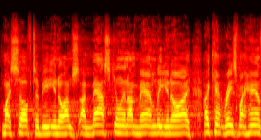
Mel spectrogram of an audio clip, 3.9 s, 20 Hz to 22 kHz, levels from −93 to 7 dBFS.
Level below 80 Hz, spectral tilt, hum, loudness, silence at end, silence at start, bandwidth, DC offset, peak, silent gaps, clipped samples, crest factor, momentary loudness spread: -78 dBFS; -4.5 dB/octave; none; -20 LUFS; 0 s; 0.05 s; 14 kHz; under 0.1%; -6 dBFS; none; under 0.1%; 14 dB; 3 LU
